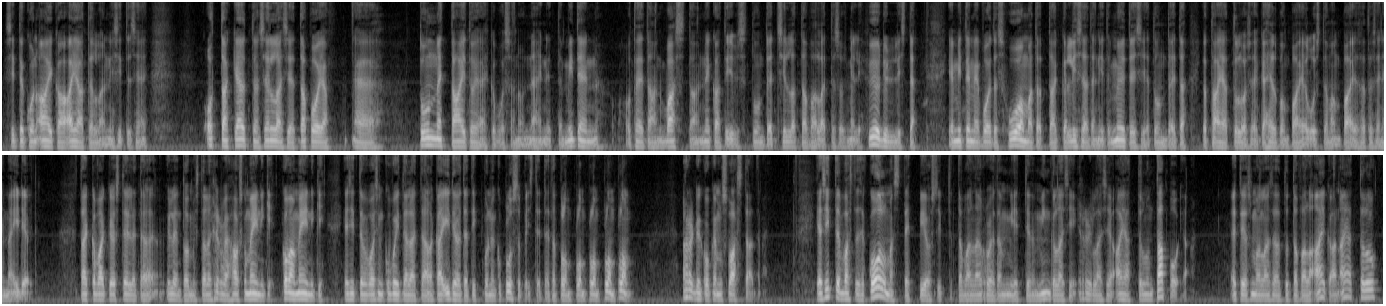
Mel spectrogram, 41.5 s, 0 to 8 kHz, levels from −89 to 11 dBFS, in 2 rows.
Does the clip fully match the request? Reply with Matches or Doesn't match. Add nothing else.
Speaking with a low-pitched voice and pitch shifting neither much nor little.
Doesn't match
